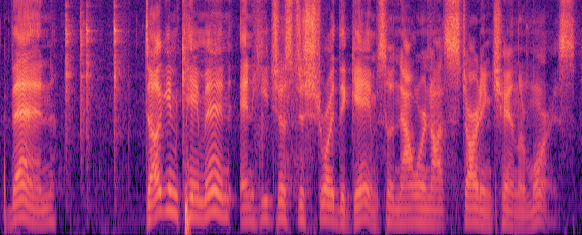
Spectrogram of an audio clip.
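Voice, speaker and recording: A man's voice: medium pitch, normal speed, fairly bright tone, slight background noise. A man in his twenties with an American accent, chatting casually about sports as a show guest, emphatic, opinionated and loose with swearing. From United States, born in Texas and from Iowa.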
